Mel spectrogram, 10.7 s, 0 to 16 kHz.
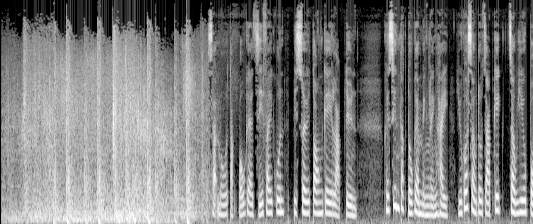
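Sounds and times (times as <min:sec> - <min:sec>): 
continuous rumbling roar: 0:00.0 - 0:04.2
cannon fire from shore defenders in South Carolina firing on a transport ship: 0:00.0 - 0:04.4
speech: 0:04.2 - 0:10.6.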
